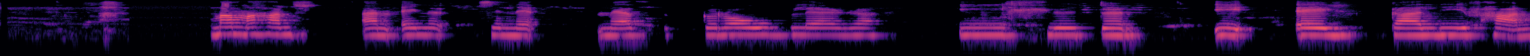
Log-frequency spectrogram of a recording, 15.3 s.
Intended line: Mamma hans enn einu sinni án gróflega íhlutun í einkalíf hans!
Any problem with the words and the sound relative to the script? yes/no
yes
